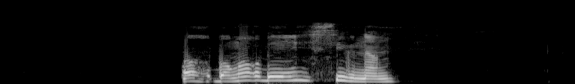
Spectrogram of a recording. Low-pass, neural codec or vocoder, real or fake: 7.2 kHz; none; real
